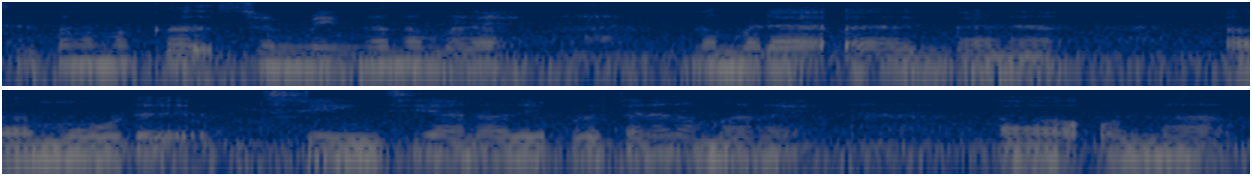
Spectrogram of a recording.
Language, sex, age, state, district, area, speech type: Malayalam, female, 18-30, Kerala, Thrissur, urban, spontaneous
